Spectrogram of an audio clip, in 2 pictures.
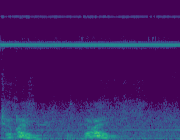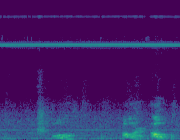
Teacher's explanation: ये चार स्वर ऐसे है जिनको बोलते समय हमारा ओठ जो है एकदम से गोल हो जाता है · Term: वृत्त स्वर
